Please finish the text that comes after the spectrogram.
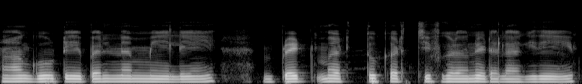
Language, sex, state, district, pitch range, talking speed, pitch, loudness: Kannada, male, Karnataka, Bidar, 125-135 Hz, 95 wpm, 135 Hz, -17 LUFS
